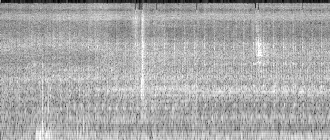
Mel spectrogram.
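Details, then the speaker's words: Maruti Suzuki Ertiga Smart Hybrid with morning white smoke, unstable RPM and engine knocking: uneven hunting idle with occasional hard knocks; fixed by servicing dirty fuel injectors, after which RPM held steady and the smoke stopped. "Smart hybrid Ertiga, morning black smoke, RPM problem, engine knocking."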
